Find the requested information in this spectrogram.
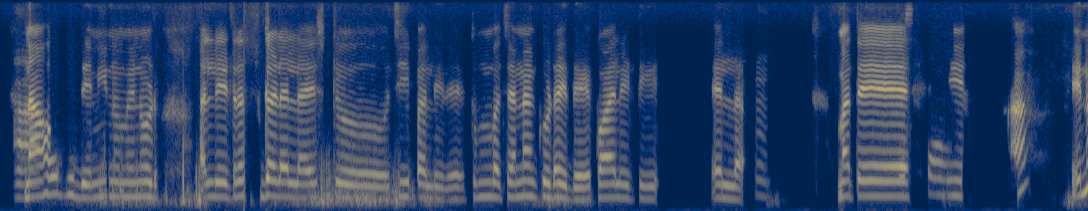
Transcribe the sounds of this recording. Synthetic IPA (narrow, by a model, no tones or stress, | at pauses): naːʋɦoːɡid̪ːeniːnumenoːɽuɐ̰lːiɖɾesːɡɐɭɛlːɐeʂʈut͡ʃiːpɐlːid̪e̞t̪umbɐt͡ʃɛnːaːɡikuːɽaid̪e̞kʋaːliʈi | ɛlːɐ | mɐt̪ːe | aː | ḛnu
